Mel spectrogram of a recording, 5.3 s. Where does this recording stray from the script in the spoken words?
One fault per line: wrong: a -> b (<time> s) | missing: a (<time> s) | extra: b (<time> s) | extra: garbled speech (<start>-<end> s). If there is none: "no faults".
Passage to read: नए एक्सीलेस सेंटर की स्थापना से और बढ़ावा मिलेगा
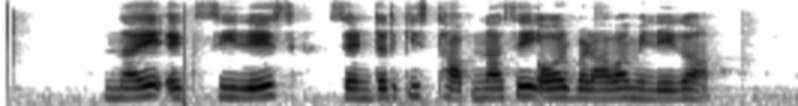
no faults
